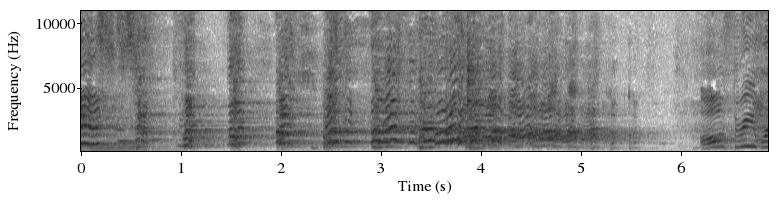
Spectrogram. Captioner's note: laughter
